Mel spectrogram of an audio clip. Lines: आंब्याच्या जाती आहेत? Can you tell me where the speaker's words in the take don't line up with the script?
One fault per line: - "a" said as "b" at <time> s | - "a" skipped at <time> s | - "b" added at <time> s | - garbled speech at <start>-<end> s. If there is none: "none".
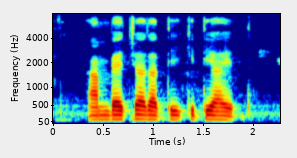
- "किती" added at 1.3 s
